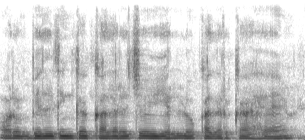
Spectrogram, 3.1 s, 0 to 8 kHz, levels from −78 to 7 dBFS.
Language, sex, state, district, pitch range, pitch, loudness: Hindi, male, Arunachal Pradesh, Papum Pare, 115-120 Hz, 120 Hz, -15 LUFS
